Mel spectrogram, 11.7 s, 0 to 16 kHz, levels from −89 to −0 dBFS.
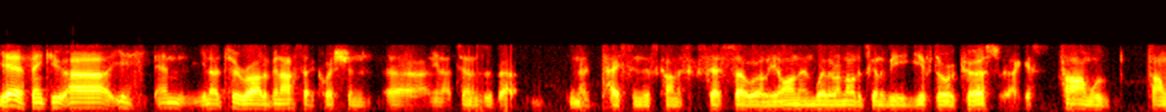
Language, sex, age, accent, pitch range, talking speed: English, male, 20-39, Australian, 85-100 Hz, 245 wpm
